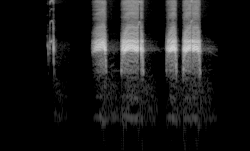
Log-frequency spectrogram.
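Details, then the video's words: Free-roaming black francolin gives a harsh, grating phrase: a faint lead-in click, then two pairs of loud rasping notes over about a second, with no other sounds. "Kale teetar ki bahut hi acchi awaaz"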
